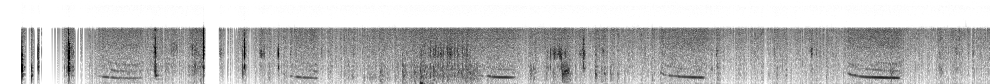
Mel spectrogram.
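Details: Mr. T, a loud-breathing pet cat, snoring indoors: soft whistled tones sliding downward, one every three seconds or so, faint against a quiet room hiss with a few sharp knocks near the start.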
